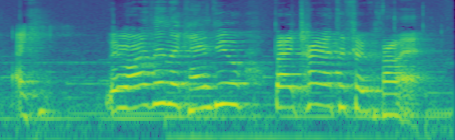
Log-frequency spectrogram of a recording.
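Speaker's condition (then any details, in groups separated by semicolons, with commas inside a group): Cerebral palsy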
